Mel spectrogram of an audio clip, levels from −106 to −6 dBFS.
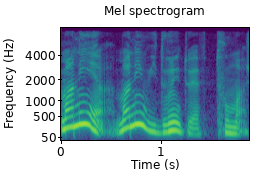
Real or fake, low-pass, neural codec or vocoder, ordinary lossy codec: real; 7.2 kHz; none; none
